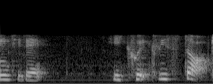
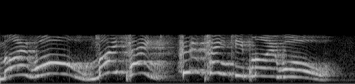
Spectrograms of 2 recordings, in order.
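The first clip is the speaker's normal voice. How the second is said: very high, loud, stretched-out yelling; 10 semitones higher, 5 dB louder than usual. Mr. miller sees a rainbow painted on his wall; shouting. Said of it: "and then he shouted".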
